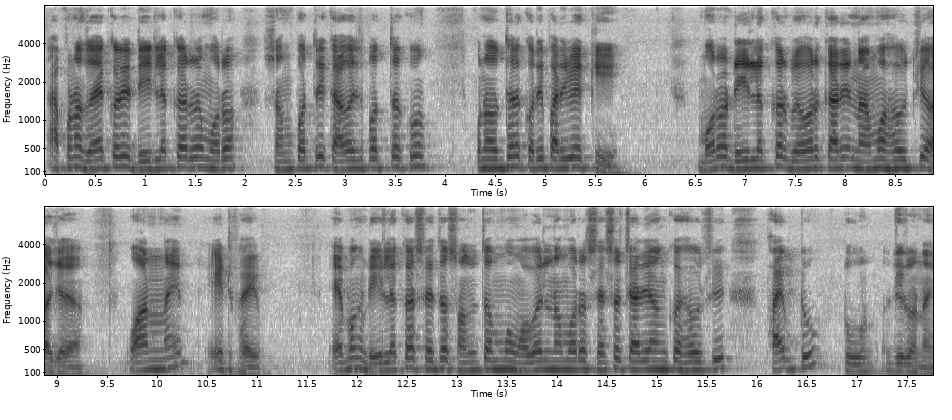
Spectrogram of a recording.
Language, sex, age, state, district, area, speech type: Odia, male, 30-45, Odisha, Subarnapur, urban, read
